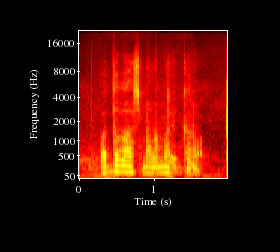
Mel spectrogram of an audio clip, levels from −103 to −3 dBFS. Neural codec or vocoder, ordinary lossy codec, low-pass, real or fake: codec, 44.1 kHz, 2.6 kbps, DAC; none; none; fake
